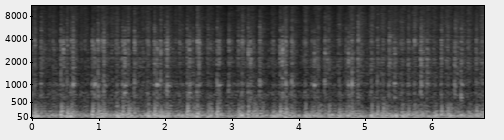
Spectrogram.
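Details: 1980 Camaro Z28 327 small-block Chevy with Comp Cams kit K12-212-2: choppy, uneven loping idle with deep lumpy exhaust pulses, normal for the aggressive camshaft.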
